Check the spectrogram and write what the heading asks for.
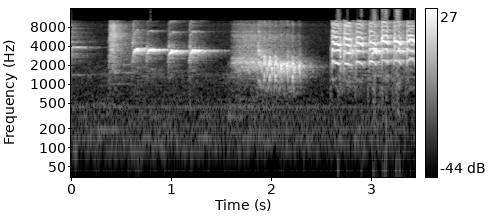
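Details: Singing bird used as song training material: a few sharp whistled notes, a hoarse descending buzzy rasp, then a dense rapid chattering trill.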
